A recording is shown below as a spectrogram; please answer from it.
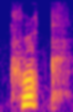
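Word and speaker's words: cnoc: Um, a CN is pronounced like a CR. Okay. Uh, and the same with a GN is pronounced as a GR.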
